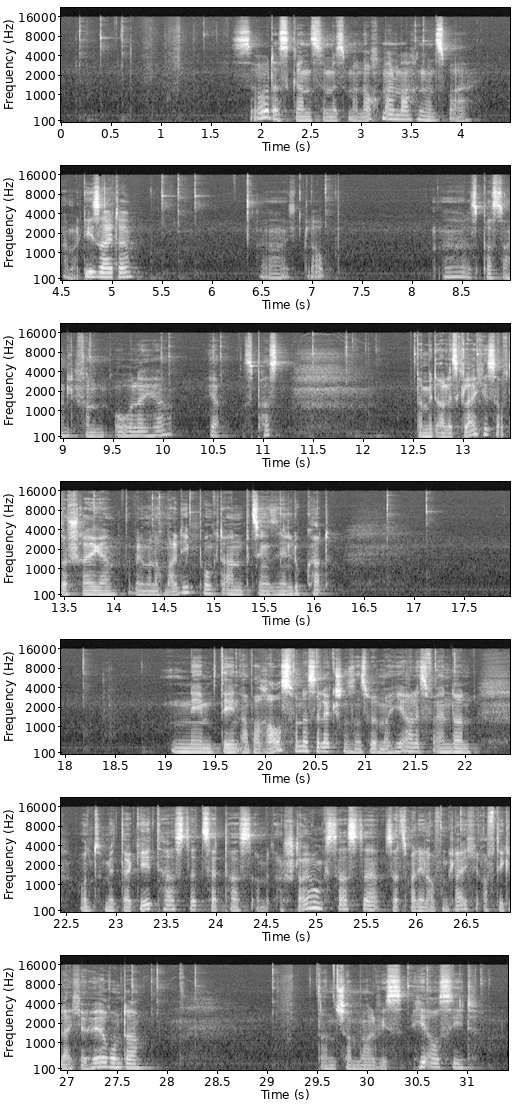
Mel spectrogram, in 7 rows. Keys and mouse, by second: 0.4 shift+middle drag, 1.5 KP_7, 3.6 click, 5.5 shift+middle click, 5.8-7.2 middle drag, 7.3 Tab, 9.2-11.0 drag, 11.5-11.9 middle drag, 12.1 ctrl+s, 12.6-13.0 middle drag, 13.1 shift+middle drag, 13.6 middle drag, 14.8-16.8 middle drag, 17.1-18.3 drag, 20.3 shift+drag, 21.7 shift+drag, 21.9 middle click, 23.3 g, 23.8 z, 25.8 ctrl+click, 26.3 shift+middle drag, 27.7 shift+middle click, 28.3-29.1 middle drag, 29.5 KP_7, 29.5 KP_8, 30.5 shift+click.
